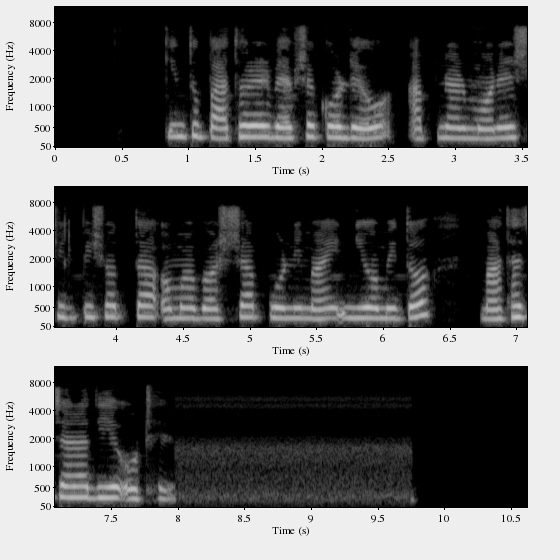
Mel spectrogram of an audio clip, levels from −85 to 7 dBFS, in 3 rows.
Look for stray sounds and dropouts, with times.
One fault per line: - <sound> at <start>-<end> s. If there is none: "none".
none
